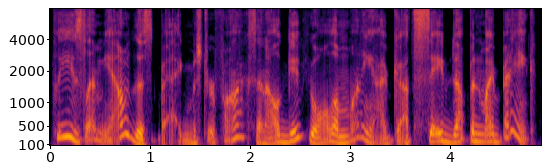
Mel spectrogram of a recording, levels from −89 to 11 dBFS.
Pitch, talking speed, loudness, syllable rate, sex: 180 Hz, 280 wpm, -19 LUFS, 5.7 syllables/s, male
